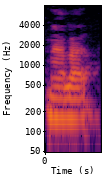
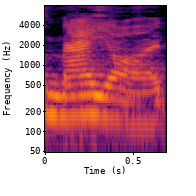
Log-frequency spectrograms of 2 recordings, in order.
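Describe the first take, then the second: First: The double L is said as an L sound. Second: The double L is said as a Y sound. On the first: "I did pronounce that right, right?" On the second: "sometimes the double L is a Y"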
